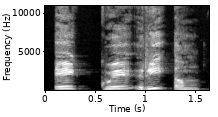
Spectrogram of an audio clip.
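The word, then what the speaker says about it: aquarium: क्यू यू ए क्वे आर आई री यू एम अम एक्वेरियम।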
